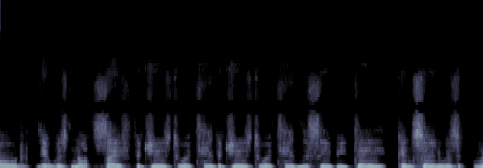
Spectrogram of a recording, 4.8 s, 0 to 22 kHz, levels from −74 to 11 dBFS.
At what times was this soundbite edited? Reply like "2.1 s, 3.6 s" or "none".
2.1 s, 3.9 s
